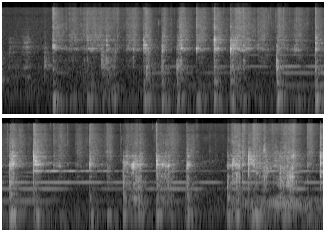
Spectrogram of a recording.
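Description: Vermicelli roasted in hot ghee in a pan for carrot semiya payasam: repeated metal spoon scrapes and clinks against the pan over a soft sizzle, close and rhythmic, with no talk.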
